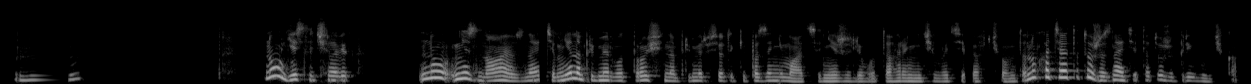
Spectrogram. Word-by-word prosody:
Мгм, 205 0 -5 0.3
м. 245 +4 -6 1.8
Ну 380 +4 +6
если 220 -2 +1
человек 195 0 -1 0.7
Ну 290 +1 +6
не 265 +4 +6
знаю. 185 -4 +2
Знаете, 175 +2 -2
мне, 220 +9 +5
например, 190 -8 +3
вот 175 0 -4
проще, 195 -1 -1
например, 165 +1 -4
всё-таки 170 -2 -8
позаниматься, 160 -5 -2
нежели 145 -1 -2
вот 140 - -10
ограничивать 145 0 -3
себя 145 0 -8
в 145 - -18
чём-то. 140 - -7
Ну, 305 +5 +4
хотя 325 0 +5
это 320 0 -7
тоже, 300 - +2
знаете, 200 0 0
это 190 - -10
тоже 190 -2 -5
привычка. 150 -5 -10
180 Hz, 145 wpm, -33 LUFS, 150-215 Hz, 1.8 s, Ну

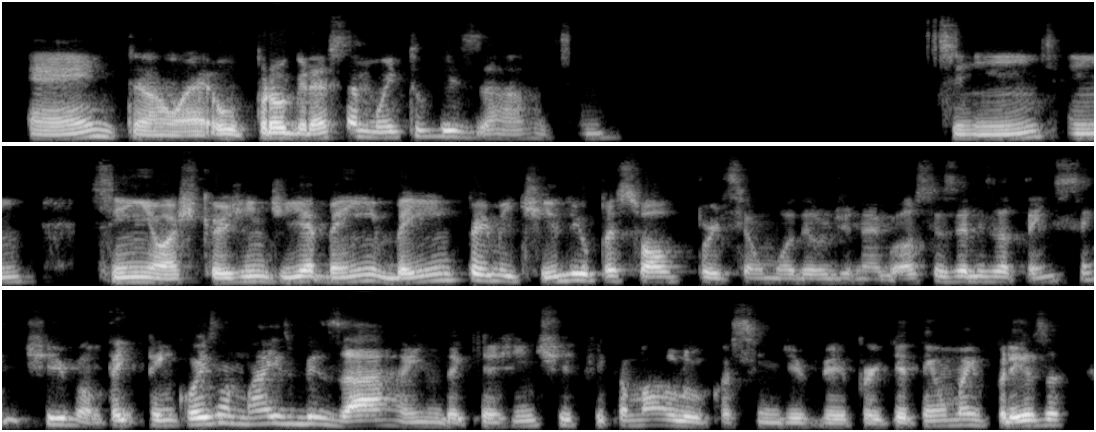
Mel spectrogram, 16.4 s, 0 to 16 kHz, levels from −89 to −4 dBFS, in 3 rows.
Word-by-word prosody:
É, 110 +4 +2
então, 100 - +1
eh, 100 - +3
o 115 -1 +5
progresso 130 -2 +5
é - - +4
muito 140 +2 -3
bizarro, 120 -8 -4
assim 120 +1 -17 1.7
Sim, 110 +4 -2
sim. 120 -3 -6 0.4
Sim, 125 +1 +2
eu - - +6
acho 105 0 +1
que - - -1
hoje 115 +3 +2
em 135 - +2
dia 130 +3 +3
é - - -5
bem 140 +6 0
bem 135 +9 +2
permitido 150 -3 -1
e 170 - +7
o - - 0
pessoal, 130 -3 +1
por 115 - -3
ser - - -9
um 110 - -10
modelo 110 -1 -7
de 115 +2 -11
negócios, 105 +6 -6
eles 135 -1 0
até 130 - -4
incentivam, 275 +5 -3
tem 135 +1 +1
tem 135 0 -1
coisa 175 +7 +4
mais 180 +2 -2
bizarra 140 -7 +3
ainda 110 -2 -4
que - - -6
a 105 - -1
gente 130 +5 -6
fica - - -6
maluco 130 -6 -2
assim 105 0 -10
de 110 +1 -3
ver, 100 -1 -4
porque 100 +3 -1
tem 130 - -3
uma 145 +2 -2
empresa, 140 +1 +3
130 Hz, 190 wpm, -22 LUFS, 110-145 Hz, 1.7 s, e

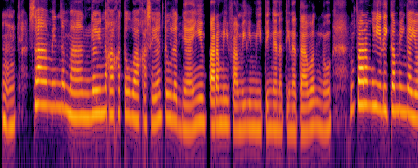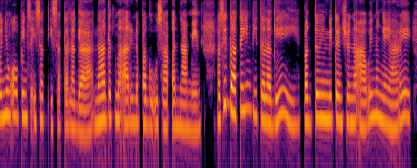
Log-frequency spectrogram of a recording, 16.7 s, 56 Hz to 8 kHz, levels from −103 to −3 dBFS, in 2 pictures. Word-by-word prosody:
Mm. 200 -2 -5 0.2
Sa 365 0 +6
amin 345 -1 -7
naman, 260 -5 -1
ngayon 280 +1 +3
nakakatuwa 275 -4 -1
kasi 220 -1 -2
'yan 235 - -1
tulad 235 -5 -2
niya, 180 -2 0
'yon 215 +4 -1
parang 200 0 +7
may 205 0 -5
family 185 -1 -4
meeting 180 0 -7
nga 180 - 0
na 170 -1 -6
tinatawag, 175 +2 -2
'no. 185 0 -10 0.3
'Yong 320 +2 -12
parang 365 0 +10
mahilig 320 -3 +6
kami 310 +1 +1
ngayon 265 -3 +2
'yong 275 - -2
open 260 -1 -4
sa 250 - -4
isa't 230 0 -2
isa 200 - -2
talaga, 165 -3 -3
na 220 +3 0
hangga't 250 +1 -5
maaari 215 -3 -2
napag-uusapan 200 -2 -2
namin. 180 -2 -3 0.4
Kasi 360 +11 +3
dati, 310 +1 +4
hindi 305 -6 -9
talaga, 220 -3 -1
eh, 220 -7 -7
pag 225 -1 0
tuwing 245 -1 -1
may 235 0 -3
tensyon 225 -2 -1
na 215 - -2 0.2
away, 250 +6 -5
nangyayari 230 0 -4
230 Hz, 170 wpm, -24 LUFS, 195-270 Hz, 0.4 s, parang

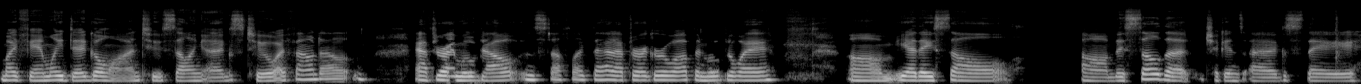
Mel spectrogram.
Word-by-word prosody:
my 195 -1 +2
family 190 +1 +2
did 185 -1 0
go 195 0 +3
on 85 - -3
to 180 -3 -3
selling 175 -2 -3
eggs 180 +6 -5
too, 175 0 0
I - - +1
found 225 +4 0
out, 130 +1 -3 0.6
after 200 0 +5
I 190 - +2
moved 185 0 +4
out 180 +2 0
and 215 -2 +3
stuff 210 0 -6
like 210 0 -2
that, 210 0 +2
after 195 0 +1
I - - +1
grew 200 +1 +3
up 200 +1 0
and 185 -2 +3
moved 190 +2 0
away, 195 +1 +2 0.8
um, 90 0 0
yeah, 190 -2 +5
they 185 0 +6
sell, 180 -2 -3 0.5
um 170 -2 -4
they 175 0 0
sell 240 +8 +2
the 185 -5 +1
chicken's 170 -5 -5
eggs. 165 +4 -6
They 165 0 -3
185 Hz, 170 wpm, -23 LUFS, 170-200 Hz, 0.8 s, they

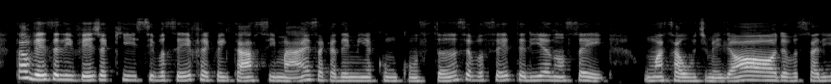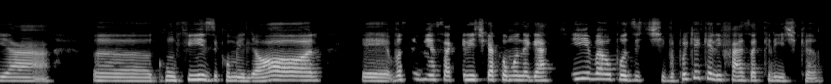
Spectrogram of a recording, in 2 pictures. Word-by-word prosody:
Talvez 230 -8 +7
ele 215 -1 +4
veja 200 +1 +2
que 205 -2 -6
se 195 +1 -6
você 190 0 -1
frequentasse 180 -3 0
mais 170 +6 +1
a - - +2
academia 170 -2 -1
com 170 -2 -5
constância, 170 +5 -3
você 190 +2 -4
teria, 190 -1 -1
não 180 -1 -2
sei, 175 -4 -1 0.4
uma 180 +1 +1
saúde 165 -3 0
melhor. 185 +5 +5
Ou 175 - -1
você 170 - -4
estaria, 175 0 -3 0.8
ah, 170 -2 -2
com 190 +2 -1
o - - +1
físico 205 +1 0
melhor. 190 +4 +3 0.4
Eh, 165 -2 0
você 210 +5 -4
vê 225 -1 +1
essa 215 -2 0
crítica 215 0 +2
como 210 -1 0
negativa 200 +7 0
ou 235 - 0
positiva? 200 -6 -3
Por 240 - -2
que 305 +4 -4
que 290 -2 -3
ele 220 -4 0
faz 190 -4 -1
a 185 - 0
crítica? 165 -6 -6
190 Hz, 155 wpm, -21 LUFS, 170-205 Hz, 0.8 s, Talvez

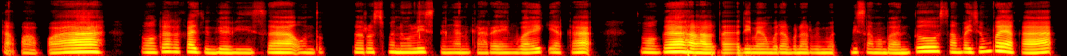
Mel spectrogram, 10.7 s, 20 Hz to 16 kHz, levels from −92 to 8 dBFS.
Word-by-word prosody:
Nggak - - -9
apa-apa. 180 +2 -5 0.7
Semoga 205 +2 -4
Kakak 225 0 +1
juga 185 +1 -3
bisa 185 +2 -3 0.2
untuk 190 +1 -8 0.3
terus 210 0 -6
menulis, 210 +1 0
dengan 190 0 -5
karya 185 +1 -7
yang 185 - -7
baik, 195 +4 -2
ya, 200 -1 -4
Kak. 205 +1 0 0.5
Semoga 205 +2 -1 0.2
hal-hal 195 -3 +5
tadi 180 +1 -6
memang 185 0 -2
benar-benar 185 0 -4
bime 185 0 -3 0.2
bisa 200 0 -9
membantu. 185 +8 +1
Sampai 210 -2 -3
jumpa, 260 +4 -1
ya, 230 - +5
Kak. 190 +3 +3
195 Hz, 150 wpm, -22 LUFS, 185-210 Hz, 0.7 s, hal-hal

